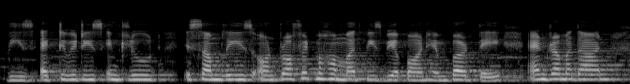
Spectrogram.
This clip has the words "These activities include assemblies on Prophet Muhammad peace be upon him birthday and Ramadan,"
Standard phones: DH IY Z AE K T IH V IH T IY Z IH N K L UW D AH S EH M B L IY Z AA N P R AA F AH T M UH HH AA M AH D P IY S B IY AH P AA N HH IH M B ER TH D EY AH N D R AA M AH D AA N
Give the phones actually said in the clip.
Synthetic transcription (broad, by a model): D IY Z AE K T IH V IH T IY Z IH N K L UW D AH S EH M B L IY Z AA N P R AA F AH T M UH HH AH M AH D P IY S B IY AH P AA N HH IH M B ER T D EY AH N D R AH M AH D AA N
